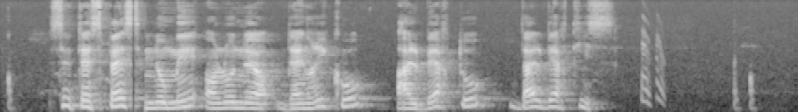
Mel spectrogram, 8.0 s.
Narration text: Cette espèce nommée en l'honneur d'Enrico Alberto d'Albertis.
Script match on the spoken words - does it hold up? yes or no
yes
